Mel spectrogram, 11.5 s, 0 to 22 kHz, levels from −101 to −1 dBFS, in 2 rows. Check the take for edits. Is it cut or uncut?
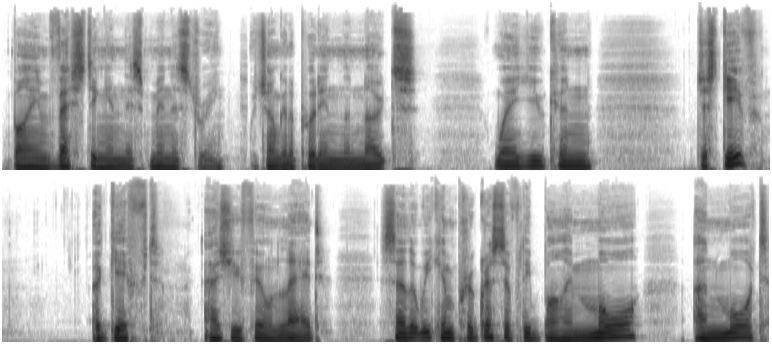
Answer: cut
